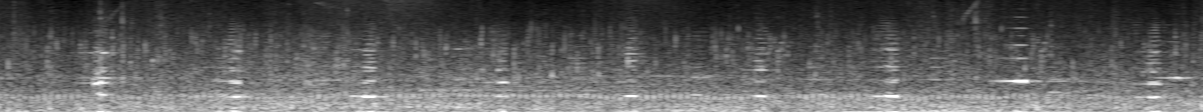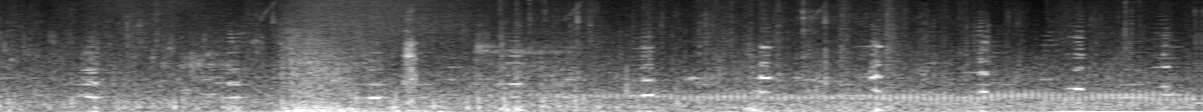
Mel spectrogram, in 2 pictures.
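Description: A soft electronic chime pulses about once a second.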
